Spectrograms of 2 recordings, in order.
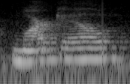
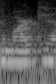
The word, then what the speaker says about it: Marquiel: my special guest is Marquiel. I always want to say Marquiel, and it's Marquiel. Marquiel, like a bird.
